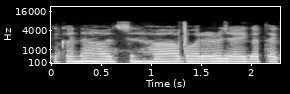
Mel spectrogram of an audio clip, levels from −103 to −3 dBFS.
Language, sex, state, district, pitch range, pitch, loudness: Bengali, female, West Bengal, Kolkata, 175-180 Hz, 180 Hz, -12 LUFS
